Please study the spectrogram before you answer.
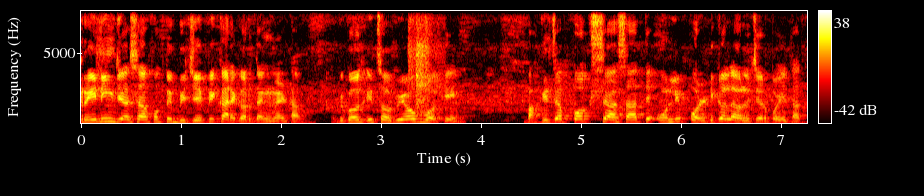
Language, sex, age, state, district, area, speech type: Goan Konkani, male, 18-30, Goa, Quepem, rural, spontaneous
